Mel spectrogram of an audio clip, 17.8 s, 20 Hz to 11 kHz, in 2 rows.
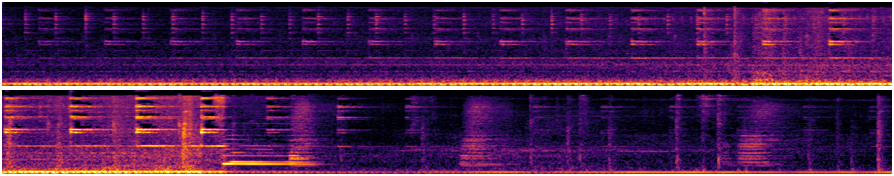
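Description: A Long Island Rail Road DM30AC diesel locomotive approaches and passes with its engine running loud and its bell ringing about twice a second. About eleven seconds in the engine sound drops away as it goes by. Short horn blasts follow while the bilevel coaches roll past.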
